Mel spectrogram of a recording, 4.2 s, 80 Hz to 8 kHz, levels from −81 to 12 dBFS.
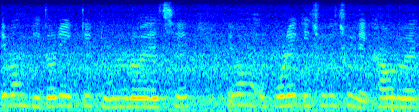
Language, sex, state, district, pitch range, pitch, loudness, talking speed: Bengali, female, West Bengal, Jhargram, 225-260 Hz, 235 Hz, -27 LUFS, 155 wpm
